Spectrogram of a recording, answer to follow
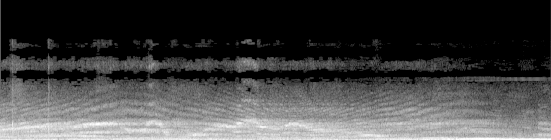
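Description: Live rock band heard from the audience: electric bass holding low notes under bending, wavering guitar tones, with the bass swelling louder near the end.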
